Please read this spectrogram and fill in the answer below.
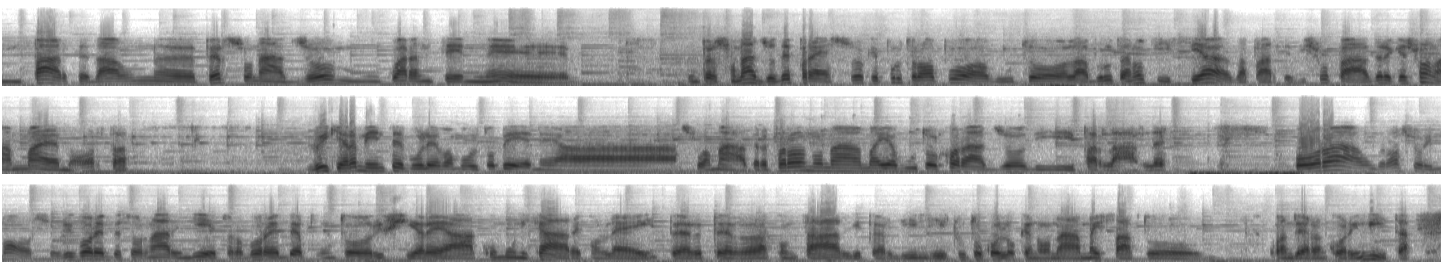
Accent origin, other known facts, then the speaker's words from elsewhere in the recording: Bologna, Emilia-Romagna, Italy; Bologna è la mia città natale, quindi è molto importante per me.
